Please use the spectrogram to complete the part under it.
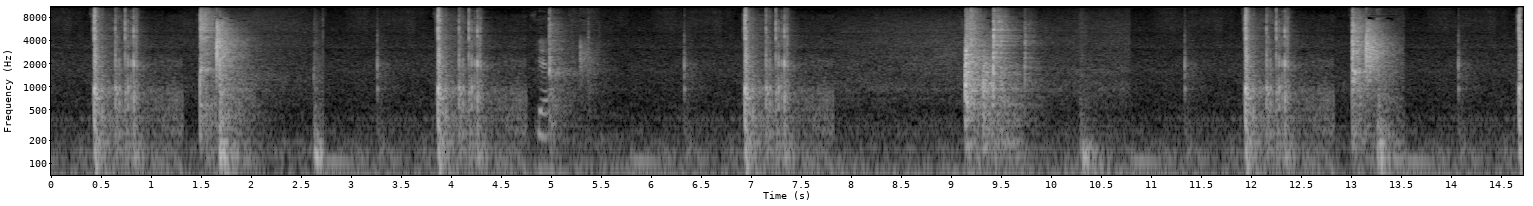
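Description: Pool balls drop into a pocket and rattle inside it.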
